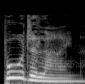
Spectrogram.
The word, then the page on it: borderline: anglais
